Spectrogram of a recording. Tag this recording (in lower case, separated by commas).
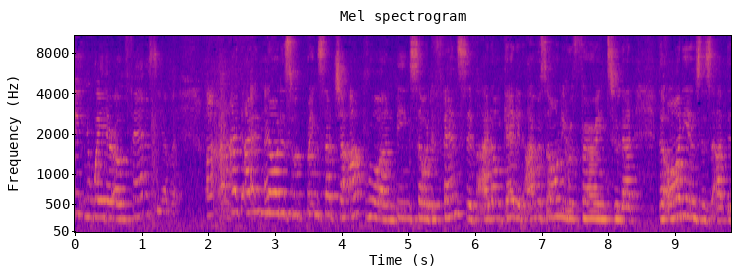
female speech, speech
